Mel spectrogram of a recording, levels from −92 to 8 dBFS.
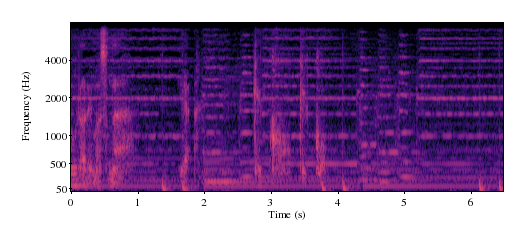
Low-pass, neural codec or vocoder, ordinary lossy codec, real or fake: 7.2 kHz; none; Opus, 32 kbps; real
